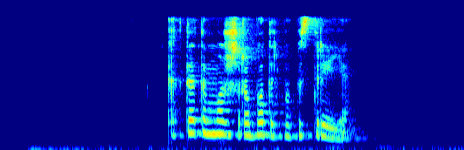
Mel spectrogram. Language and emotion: Russian, angry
